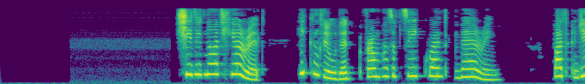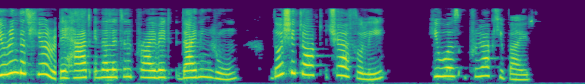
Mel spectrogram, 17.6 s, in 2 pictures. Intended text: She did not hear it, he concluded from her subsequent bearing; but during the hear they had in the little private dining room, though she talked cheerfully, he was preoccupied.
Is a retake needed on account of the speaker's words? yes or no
no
